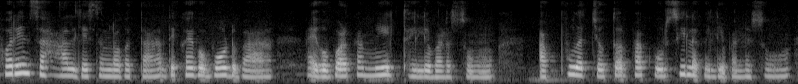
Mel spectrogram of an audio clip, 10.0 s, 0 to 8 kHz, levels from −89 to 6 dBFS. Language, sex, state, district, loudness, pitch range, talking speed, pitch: Bhojpuri, female, Uttar Pradesh, Ghazipur, -27 LUFS, 185-225 Hz, 125 wpm, 200 Hz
